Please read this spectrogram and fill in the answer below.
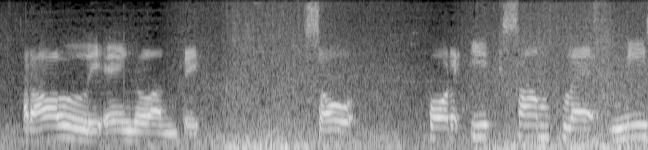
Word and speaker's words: ralli: So, this is what we call ralli englanti.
